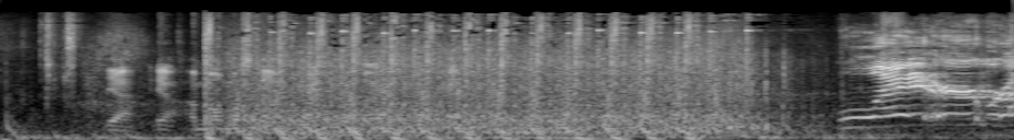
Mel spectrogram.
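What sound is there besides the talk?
gunfire shooting at the cube in a video game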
